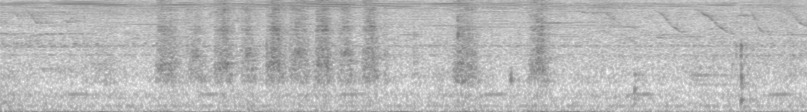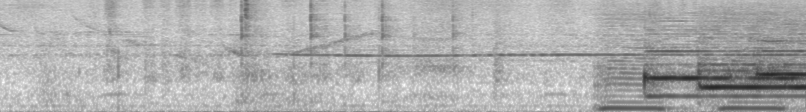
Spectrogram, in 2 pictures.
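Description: Pen scratching on paper in short strokes as a drawing is shaded with cross-hatching. About seven seconds in, an alarm starts playing a loud tune of steady notes.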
